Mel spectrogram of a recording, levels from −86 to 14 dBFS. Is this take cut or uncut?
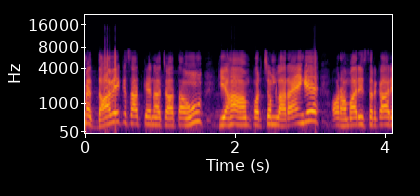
uncut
